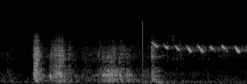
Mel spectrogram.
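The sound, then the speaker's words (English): A nightingale sings a quick run of bright, evenly spaced whistled notes, clear, after a few soft rustling thumps at the start; no one speaks. “Do you hear? Listen. My little nightingale. She has come back to me.”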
